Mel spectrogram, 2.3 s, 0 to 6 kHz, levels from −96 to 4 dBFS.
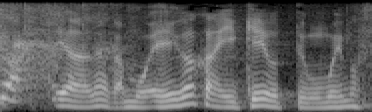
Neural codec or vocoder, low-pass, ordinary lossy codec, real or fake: none; 5.4 kHz; none; real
